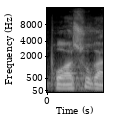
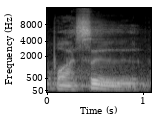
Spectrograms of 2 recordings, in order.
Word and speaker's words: 보아스: 이름이야 김과 보았었는데 에 보아 수가 아니고 보아스 그렇게 발음 되는데요 그 기둥 이야기니 뜻이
